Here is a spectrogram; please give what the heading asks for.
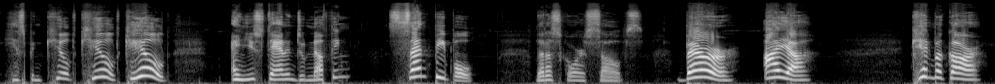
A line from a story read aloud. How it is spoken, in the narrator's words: cried, raising my voice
